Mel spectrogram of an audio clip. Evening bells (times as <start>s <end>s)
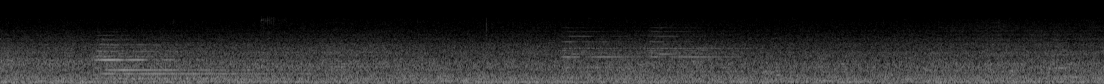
1.0s 3.1s, 5.6s 7.5s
